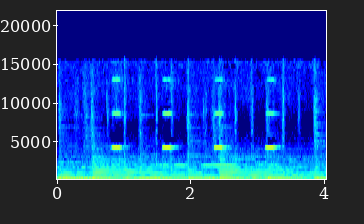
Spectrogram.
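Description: Soft background music with four short high beeps at an even pace, about 0.8 seconds apart: the mini HIFU handpiece signalling each ultrasound shot as it fires against the skin.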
